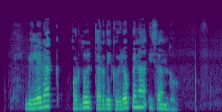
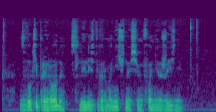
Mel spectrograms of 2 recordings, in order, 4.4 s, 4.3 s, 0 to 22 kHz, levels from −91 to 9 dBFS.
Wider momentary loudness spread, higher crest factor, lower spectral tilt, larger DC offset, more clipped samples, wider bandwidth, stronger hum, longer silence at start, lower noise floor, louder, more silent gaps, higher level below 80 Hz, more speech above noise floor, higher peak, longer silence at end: about the same, 14 LU vs 13 LU; about the same, 18 dB vs 18 dB; first, -7 dB/octave vs -5.5 dB/octave; neither; neither; about the same, 10.5 kHz vs 11.5 kHz; neither; about the same, 0.5 s vs 0.4 s; first, -62 dBFS vs -53 dBFS; first, -23 LUFS vs -26 LUFS; neither; second, -72 dBFS vs -40 dBFS; first, 40 dB vs 28 dB; about the same, -6 dBFS vs -8 dBFS; first, 0.95 s vs 0.5 s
